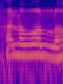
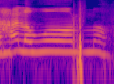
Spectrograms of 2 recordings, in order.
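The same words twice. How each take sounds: First: Said in the usual way. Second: Long, slow, mocking welcome; drawn-out hala wallah. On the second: Taunting an enemy player with a slow drawn-out greeting. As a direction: stretch the greeting out like a teasing host.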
